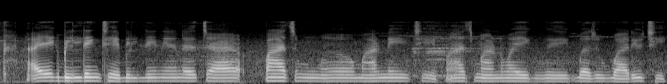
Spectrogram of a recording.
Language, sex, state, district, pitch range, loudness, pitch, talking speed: Gujarati, female, Gujarat, Gandhinagar, 150-155 Hz, -18 LUFS, 150 Hz, 160 wpm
